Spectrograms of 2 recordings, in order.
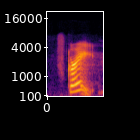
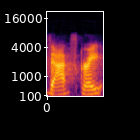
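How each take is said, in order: First: Only a short ts sound remains before great. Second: The word that's is said in full. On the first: "it could just get cut off into the T S" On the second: "instead of saying that's great"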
